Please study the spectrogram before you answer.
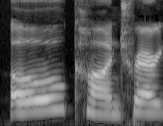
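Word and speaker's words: au contraire: is French and it means the same thing o contrary you'll see it actually and hear it in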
